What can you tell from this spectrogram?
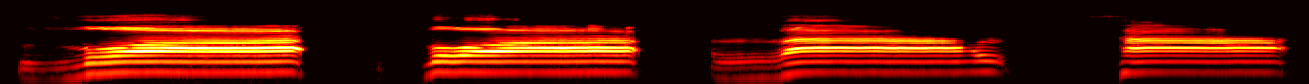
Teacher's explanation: জিহ্বার আগা সামনের উপরের দুই দাঁতের আগার সাথে লাগিয়ে য, য, রাল, সা, 3টি হরফ একই জায়গা থেকে উচ্চারণ হয়।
